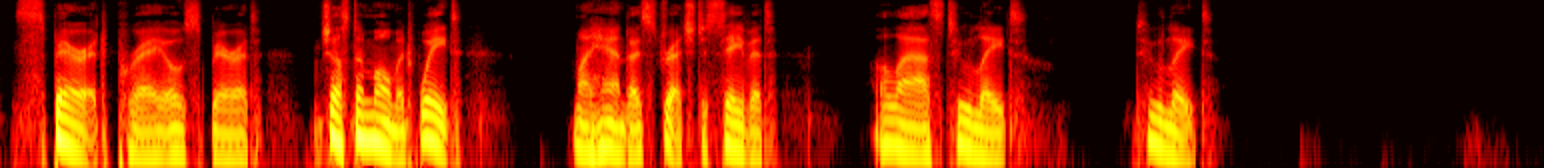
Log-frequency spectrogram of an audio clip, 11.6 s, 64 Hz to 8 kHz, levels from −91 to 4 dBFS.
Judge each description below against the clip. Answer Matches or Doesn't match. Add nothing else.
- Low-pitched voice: Matches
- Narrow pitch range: Doesn't match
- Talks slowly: Matches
